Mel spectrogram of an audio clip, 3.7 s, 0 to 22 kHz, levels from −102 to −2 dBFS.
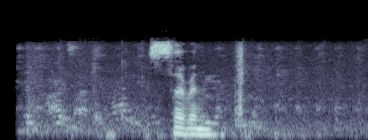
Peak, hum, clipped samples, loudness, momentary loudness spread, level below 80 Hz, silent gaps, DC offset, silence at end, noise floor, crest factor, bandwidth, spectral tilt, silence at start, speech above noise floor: -4 dBFS; none; under 0.1%; -19 LUFS; 23 LU; -54 dBFS; none; under 0.1%; 0.5 s; -48 dBFS; 20 dB; 7.8 kHz; -3 dB/octave; 0.25 s; 26 dB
